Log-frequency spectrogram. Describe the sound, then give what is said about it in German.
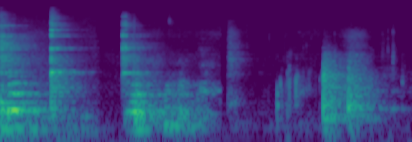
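Beer glasses clink together a few times in a toast, with sharp bright taps that ring briefly, mixed with soft rustling and low handling noise between them. “Ja, ähm, bei dem ganzen Gerede über Bier würde ich sagen, wir stoßen mal an.”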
